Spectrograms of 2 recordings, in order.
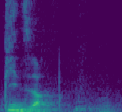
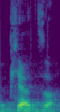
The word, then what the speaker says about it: Piazza: Isuzu Pizza. Ah, ouais, je l'avais pas. ça. Non, c'est la Piazza.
